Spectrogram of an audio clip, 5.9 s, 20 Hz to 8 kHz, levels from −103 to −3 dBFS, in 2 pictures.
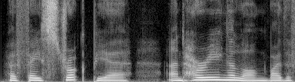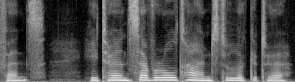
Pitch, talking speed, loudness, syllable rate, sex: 200 Hz, 185 wpm, -16 LUFS, 5.2 syllables/s, female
